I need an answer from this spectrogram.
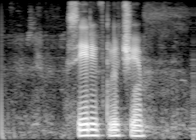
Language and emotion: Russian, neutral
